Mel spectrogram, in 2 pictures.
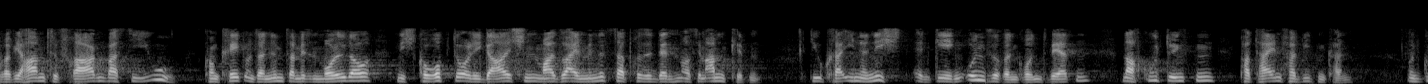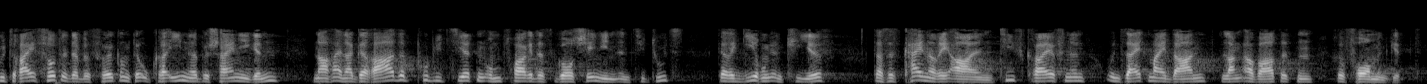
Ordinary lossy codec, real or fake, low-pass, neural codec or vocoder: none; real; 5.4 kHz; none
